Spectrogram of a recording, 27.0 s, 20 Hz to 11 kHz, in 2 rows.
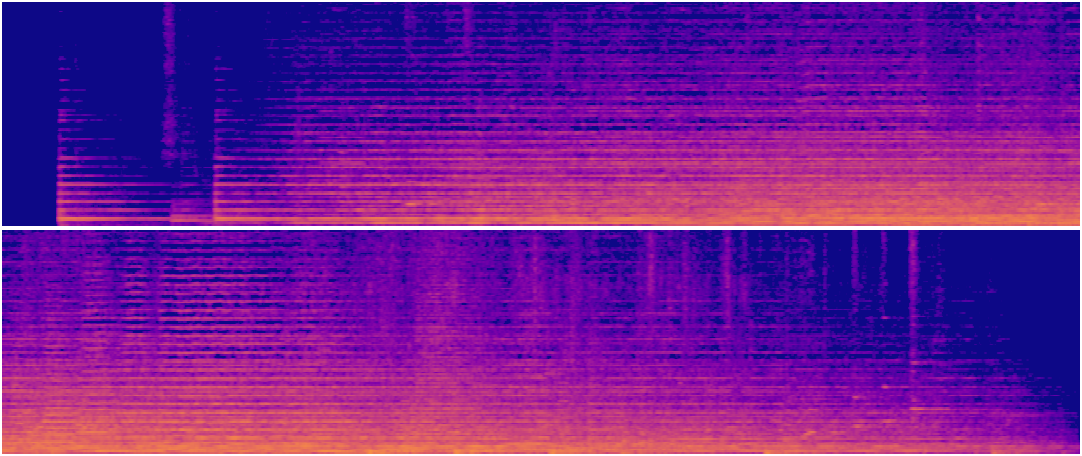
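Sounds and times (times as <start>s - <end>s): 
orchestra tuning: 2.8s - 26.8s.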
